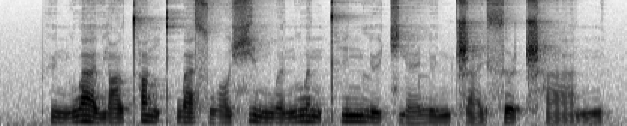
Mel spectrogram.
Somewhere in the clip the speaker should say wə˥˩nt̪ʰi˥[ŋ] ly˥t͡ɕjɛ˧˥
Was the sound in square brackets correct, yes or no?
no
